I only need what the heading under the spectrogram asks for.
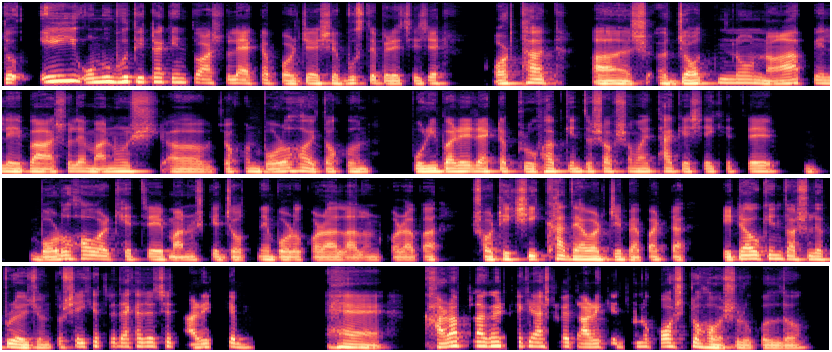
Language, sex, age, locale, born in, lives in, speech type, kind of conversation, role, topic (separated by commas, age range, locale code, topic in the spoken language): Bengali, male, 30-34, bn-BD, Bangladesh, Finland, conversation, podcast, guest, তুমি কেন কোনো সিনেমা বারবার দেখতে চাও?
